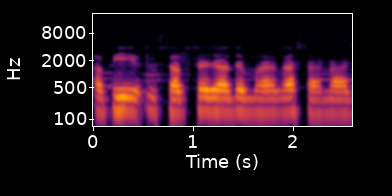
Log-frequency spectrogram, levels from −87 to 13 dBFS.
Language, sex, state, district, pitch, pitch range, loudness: Magahi, male, Bihar, Lakhisarai, 145 Hz, 140-150 Hz, -16 LUFS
